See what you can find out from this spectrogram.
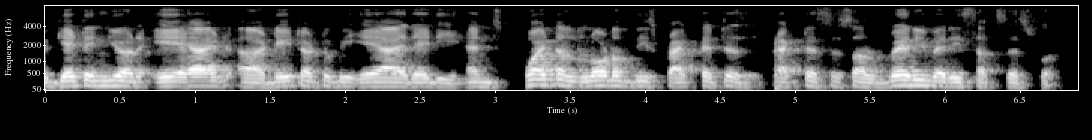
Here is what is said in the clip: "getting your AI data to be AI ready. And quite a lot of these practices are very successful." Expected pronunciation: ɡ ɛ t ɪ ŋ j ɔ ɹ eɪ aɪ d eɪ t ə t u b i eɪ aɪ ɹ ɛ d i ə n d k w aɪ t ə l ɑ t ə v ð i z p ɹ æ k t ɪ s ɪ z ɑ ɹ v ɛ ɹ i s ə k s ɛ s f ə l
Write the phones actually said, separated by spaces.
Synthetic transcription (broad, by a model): ɡ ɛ t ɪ ŋ j ɔ ɹ eɪ aɪ d eɪ t ə t u b i eɪ aɪ ɹ ɛ d i ə n d k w aɪ t ə l ɑ t ə v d i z p ɹ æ k t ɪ s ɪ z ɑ ɹ v ɛ ɹ i s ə k s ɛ s f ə l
